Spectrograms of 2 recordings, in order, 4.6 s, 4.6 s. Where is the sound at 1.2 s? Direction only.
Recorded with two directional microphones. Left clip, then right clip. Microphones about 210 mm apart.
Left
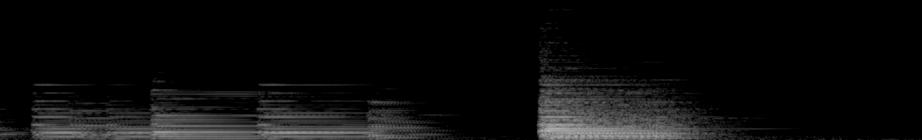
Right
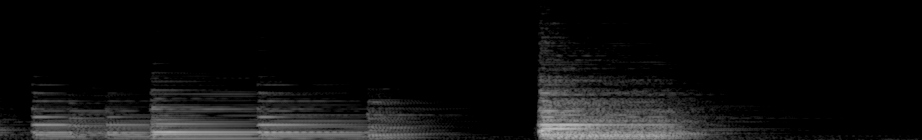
25° right (ahead or behind).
